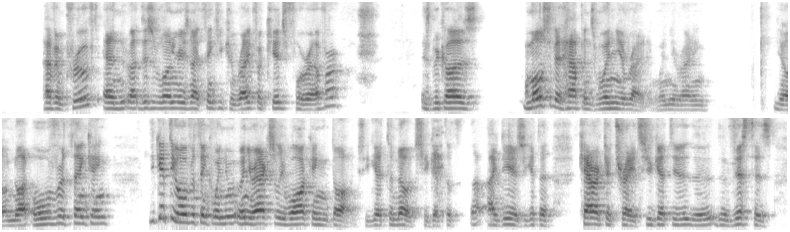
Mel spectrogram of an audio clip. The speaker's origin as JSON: {"language": "English", "town": "Jamaica Plain", "region": "Massachusetts", "country": "United States", "tie": "born or raised there", "also_born_or_lived": "Ireland", "said": "I grew up in Jamaica Plain, and when I left, yeah, it was like a what's his name?"}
